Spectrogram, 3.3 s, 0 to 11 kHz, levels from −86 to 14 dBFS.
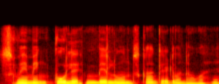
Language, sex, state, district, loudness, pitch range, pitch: Hindi, male, Chhattisgarh, Bilaspur, -16 LUFS, 135-140 Hz, 140 Hz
